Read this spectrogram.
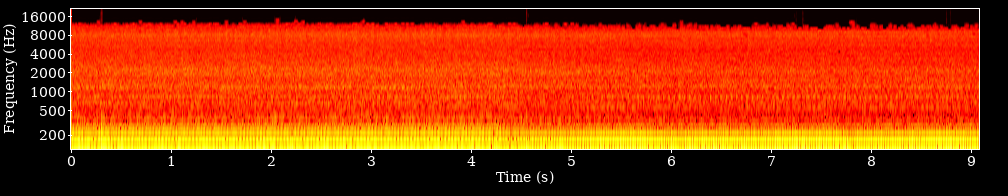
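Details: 1997 Chevrolet Malibu petrol engine held at slightly raised revs with an uneven stumbling beat about three stumbles a second; bad misfire, cause unknown, barely audible at idle but clear when revs rise.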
